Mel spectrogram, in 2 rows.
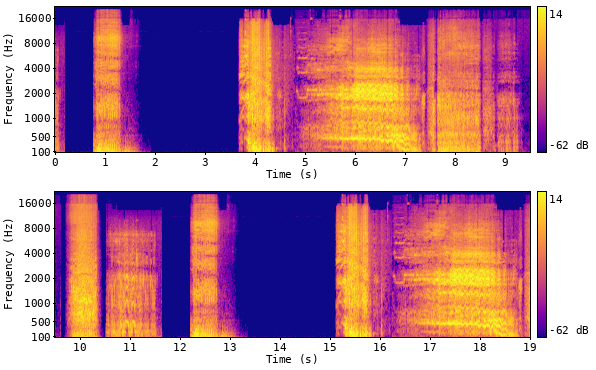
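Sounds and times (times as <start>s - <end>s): horse neighing: 4.9s - 11.6s, 16.3s - 19.0s
rough short horse calls: 7.4s - 11.2s.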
